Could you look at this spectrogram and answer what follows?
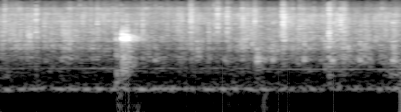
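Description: Quail eggs fry in a pan with a steady, soft sizzle and crackle throughout, faint and close, with one brief clink near the start.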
